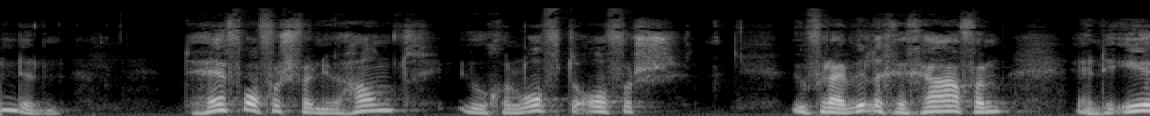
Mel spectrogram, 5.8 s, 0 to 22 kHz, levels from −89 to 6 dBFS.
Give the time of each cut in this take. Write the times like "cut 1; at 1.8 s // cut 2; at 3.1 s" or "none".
none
